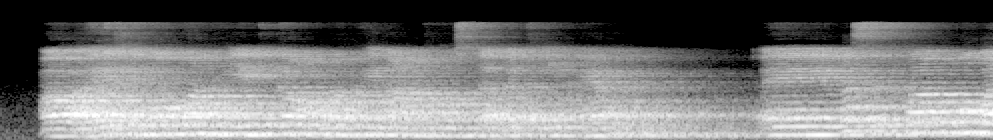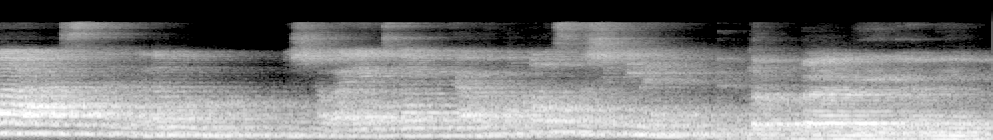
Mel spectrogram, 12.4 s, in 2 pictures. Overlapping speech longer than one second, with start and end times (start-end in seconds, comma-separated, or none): none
